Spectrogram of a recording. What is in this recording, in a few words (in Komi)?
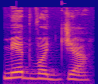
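"медводдза", Komi, female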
